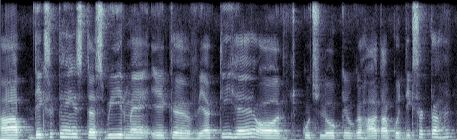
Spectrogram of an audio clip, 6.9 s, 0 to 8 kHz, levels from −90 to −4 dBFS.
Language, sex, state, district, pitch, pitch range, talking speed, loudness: Hindi, male, Nagaland, Kohima, 150 Hz, 140-180 Hz, 175 wpm, -17 LUFS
